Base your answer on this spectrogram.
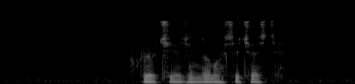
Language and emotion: Russian, neutral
